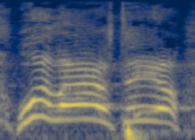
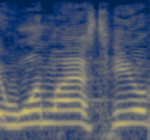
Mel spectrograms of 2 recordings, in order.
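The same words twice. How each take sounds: First: Loud, higher chant of the crowd; chanted, belt it like a cheering crowd. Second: Said in the usual way. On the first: Retold or imitated. Club kids cheering runners, a loud high chant. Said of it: "They've been saying that for f-, nine miles". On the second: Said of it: "holding up signs that say".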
